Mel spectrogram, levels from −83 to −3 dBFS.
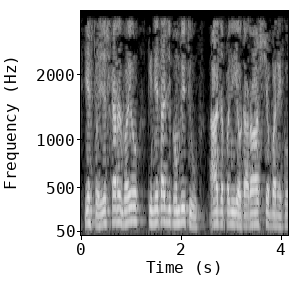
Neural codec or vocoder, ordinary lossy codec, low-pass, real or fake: none; MP3, 32 kbps; 3.6 kHz; real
